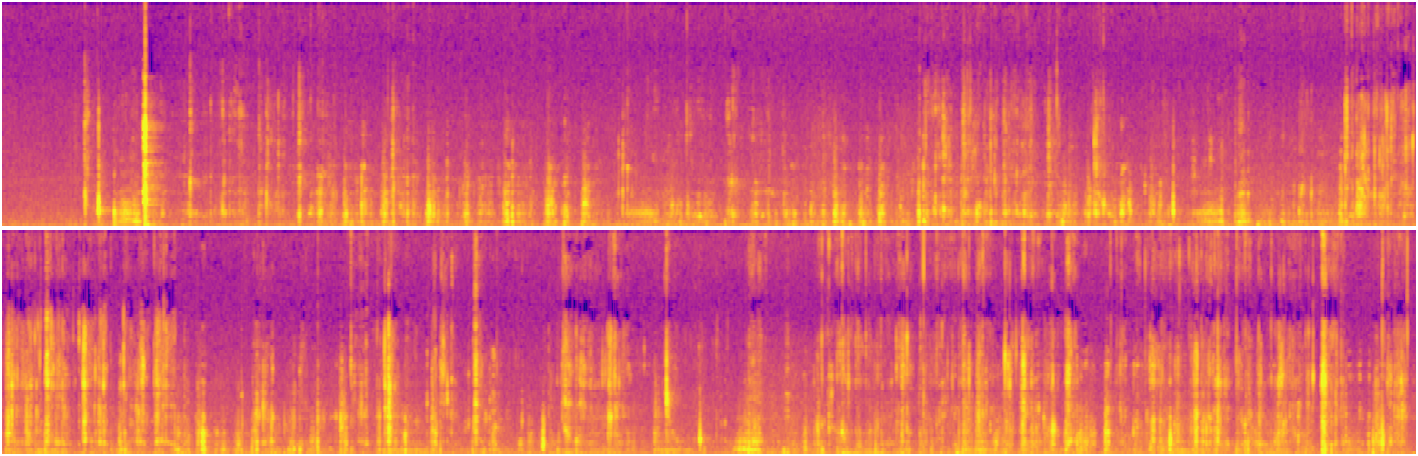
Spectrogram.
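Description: Close-miked eating sounds of a person chewing noodles and fishballs: many small wet clicks and smacks of the mouth, irregular and continuous. They get denser and crisper about halfway through.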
